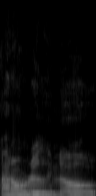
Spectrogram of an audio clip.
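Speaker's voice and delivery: ordinary talk, nothing marked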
